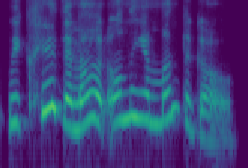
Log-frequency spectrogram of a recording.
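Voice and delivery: put-on high-pitched child's complaint; dismayed protest. A narrator's reading. Young brother protesting the gnomes' return, high dismay. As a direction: keep it high and exasperated. Same boy still crying out.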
